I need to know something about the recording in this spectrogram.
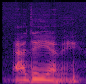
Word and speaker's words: Adeyemi: Adeyemi, okay.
